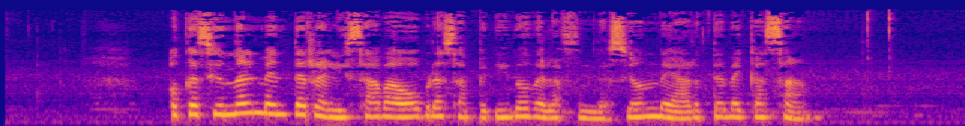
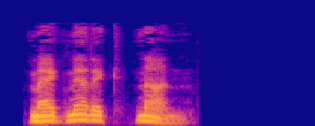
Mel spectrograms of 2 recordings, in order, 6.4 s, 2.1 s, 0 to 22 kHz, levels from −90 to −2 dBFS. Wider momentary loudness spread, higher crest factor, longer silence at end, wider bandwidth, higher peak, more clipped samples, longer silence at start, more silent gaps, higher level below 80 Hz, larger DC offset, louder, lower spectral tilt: first, 18 LU vs 7 LU; about the same, 18 dB vs 20 dB; second, 0.5 s vs 0.85 s; first, 16.5 kHz vs 12 kHz; about the same, -2 dBFS vs -2 dBFS; neither; first, 1.1 s vs 0.2 s; neither; second, -58 dBFS vs -50 dBFS; neither; about the same, -18 LUFS vs -20 LUFS; second, -3.5 dB/octave vs -7 dB/octave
